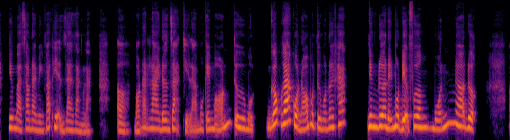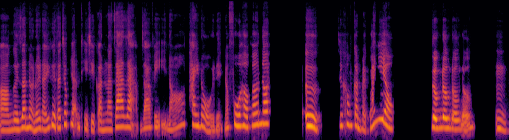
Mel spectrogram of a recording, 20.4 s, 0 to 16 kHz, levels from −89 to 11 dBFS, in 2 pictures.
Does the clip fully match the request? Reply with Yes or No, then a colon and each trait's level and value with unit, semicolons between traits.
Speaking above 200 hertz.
Yes: high, 230 Hz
